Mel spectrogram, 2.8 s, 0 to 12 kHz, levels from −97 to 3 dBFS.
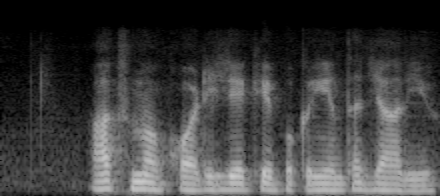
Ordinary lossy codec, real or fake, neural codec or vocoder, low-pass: Opus, 24 kbps; fake; codec, 16 kHz, 0.3 kbps, FocalCodec; 7.2 kHz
